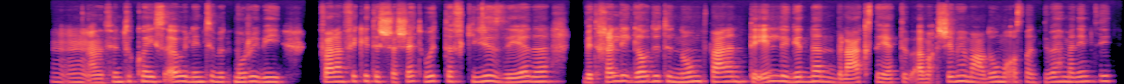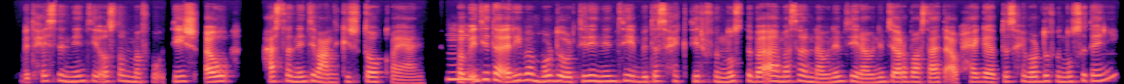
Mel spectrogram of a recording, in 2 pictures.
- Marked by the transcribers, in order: none
- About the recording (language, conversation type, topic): Arabic, advice, إزاي أقدر أعمل روتين نوم ثابت يخلّيني أنام في نفس المعاد كل ليلة؟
